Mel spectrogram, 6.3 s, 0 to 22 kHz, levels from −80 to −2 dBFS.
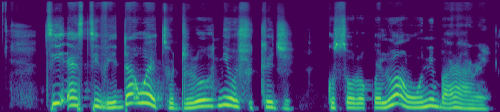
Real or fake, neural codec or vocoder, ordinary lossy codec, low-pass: fake; autoencoder, 48 kHz, 128 numbers a frame, DAC-VAE, trained on Japanese speech; none; none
